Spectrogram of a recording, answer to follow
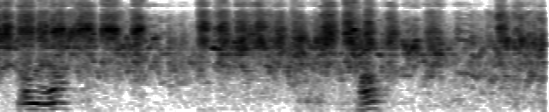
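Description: A flock of budgerigars (budgies) chattering and chirping in an aviary: a steady, busy, high-pitched twitter. A man's voice makes two short sounds, one just after the start and one near three seconds in.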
